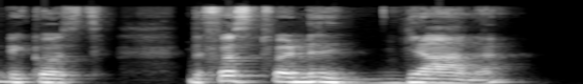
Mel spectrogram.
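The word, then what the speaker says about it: ज्ञान: Uh, just watch how we pronounce it, because the first word is jnana. It starts with a J.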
